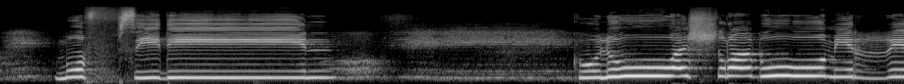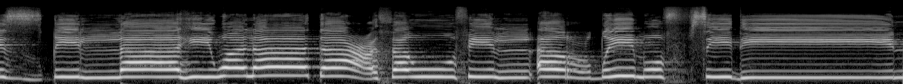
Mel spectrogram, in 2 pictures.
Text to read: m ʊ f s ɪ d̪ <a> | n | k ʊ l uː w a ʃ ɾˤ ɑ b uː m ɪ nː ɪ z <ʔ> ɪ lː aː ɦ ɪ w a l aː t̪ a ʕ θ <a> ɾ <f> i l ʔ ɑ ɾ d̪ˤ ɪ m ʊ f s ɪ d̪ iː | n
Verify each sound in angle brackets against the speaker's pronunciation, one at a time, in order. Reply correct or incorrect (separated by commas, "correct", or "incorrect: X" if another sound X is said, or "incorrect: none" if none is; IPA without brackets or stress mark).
incorrect: i, incorrect: q, correct, correct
